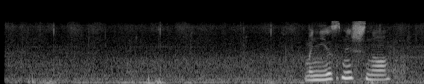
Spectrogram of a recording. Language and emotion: Russian, positive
